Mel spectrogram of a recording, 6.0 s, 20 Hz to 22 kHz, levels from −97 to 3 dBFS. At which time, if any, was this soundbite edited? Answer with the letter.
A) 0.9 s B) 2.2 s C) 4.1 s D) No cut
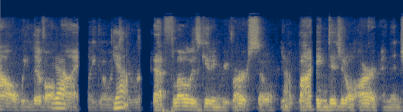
B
